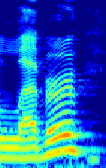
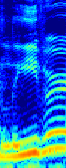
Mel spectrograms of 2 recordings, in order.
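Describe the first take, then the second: First: The word is said with the speaker's usual pronunciation. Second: The word is said with a British pronunciation. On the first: "instead of" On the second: "a lot of my friends are English, so sometimes ... I'll say lever"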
